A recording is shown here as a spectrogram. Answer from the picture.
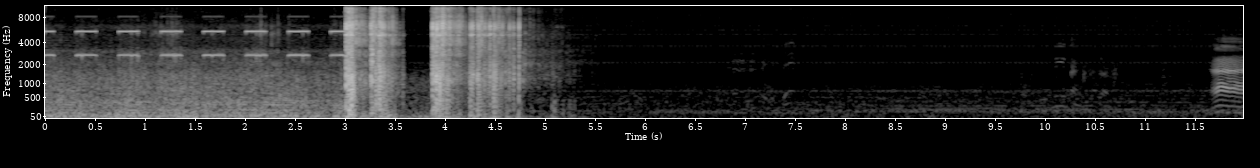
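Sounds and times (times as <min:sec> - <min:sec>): short high beeps: 0:00.0 - 0:03.2
plane impact on ground: 0:02.2 - 0:05.5.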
